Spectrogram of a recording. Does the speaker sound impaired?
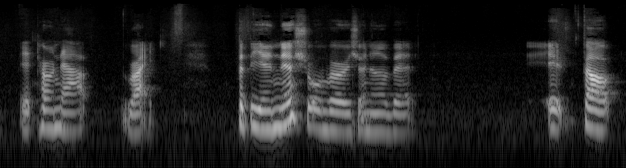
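Yes: deafness; relies on hearing aids and lip reading.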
